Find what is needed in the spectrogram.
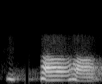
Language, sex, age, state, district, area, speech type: Odia, female, 45-60, Odisha, Sambalpur, rural, conversation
